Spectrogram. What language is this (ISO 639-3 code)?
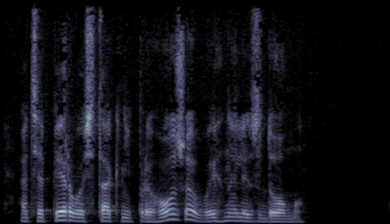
bel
